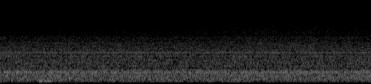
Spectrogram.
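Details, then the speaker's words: Thermalright Assassin Spirit V2 CPU cooler fan on a Ryzen 3600X under gaming load: steady airy rush with faint even hum, no rattle or tick; fan spinning fast, normal. "I can hear the fan really going now."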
